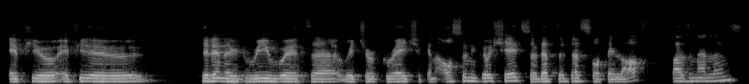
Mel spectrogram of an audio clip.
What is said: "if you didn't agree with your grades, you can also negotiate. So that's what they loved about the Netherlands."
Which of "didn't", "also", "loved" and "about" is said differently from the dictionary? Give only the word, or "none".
loved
